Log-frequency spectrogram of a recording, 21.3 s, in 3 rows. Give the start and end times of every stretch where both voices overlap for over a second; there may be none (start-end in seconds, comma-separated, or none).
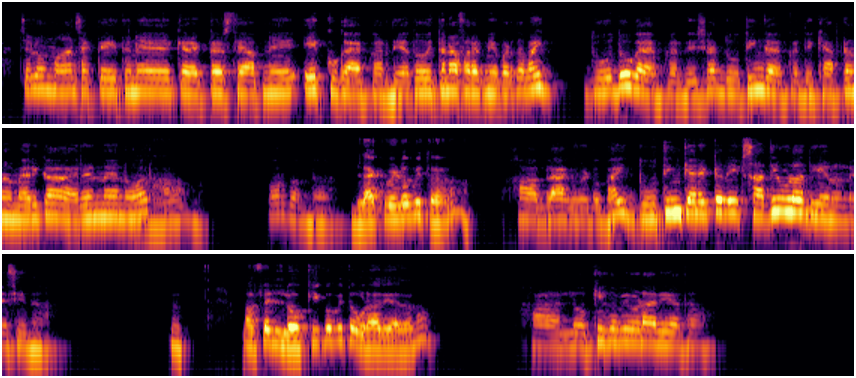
none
